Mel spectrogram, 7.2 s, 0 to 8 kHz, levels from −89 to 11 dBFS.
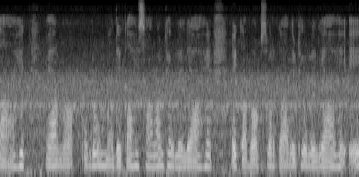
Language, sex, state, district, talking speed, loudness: Marathi, female, Maharashtra, Washim, 135 wpm, -18 LUFS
